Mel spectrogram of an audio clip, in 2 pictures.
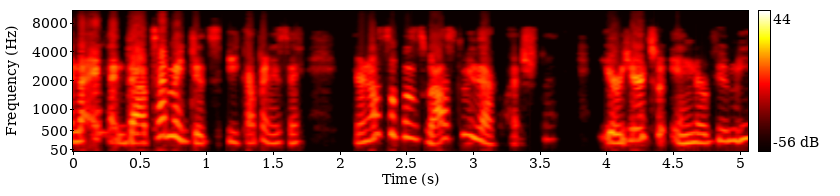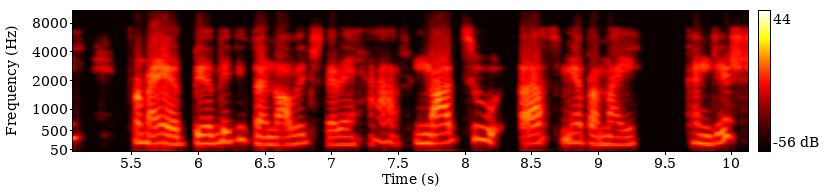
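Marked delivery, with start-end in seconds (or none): none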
